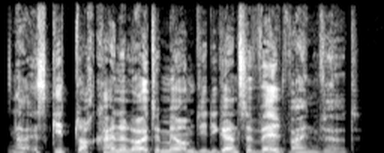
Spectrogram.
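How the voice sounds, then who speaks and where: A man reading an audiobook, voicing a crude, excitable young stoner who works as a stonemason and speaks in a blustery way. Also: high voice, quick pace, no room sound, studio quality, voice pushed up. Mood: excited. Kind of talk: audiobook character voice.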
